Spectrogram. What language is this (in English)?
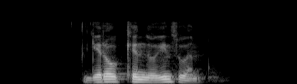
Basque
